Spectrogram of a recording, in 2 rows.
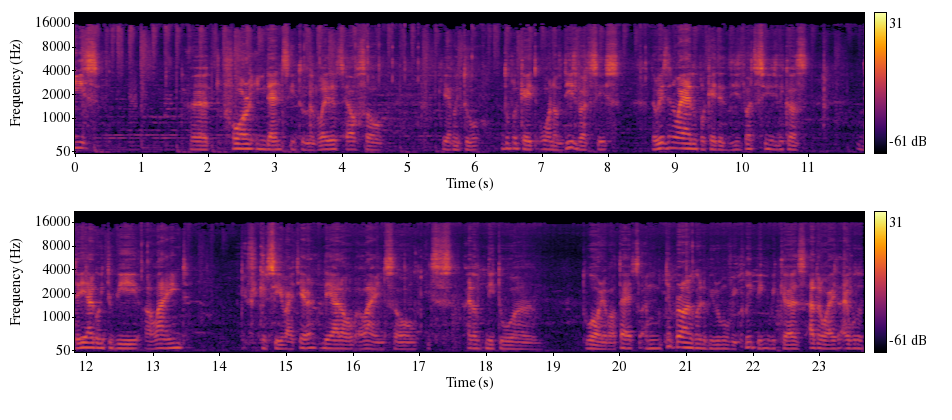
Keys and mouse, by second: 6.0-7.7 middle drag, 7.7 shift+d, 12.0 g, 14.4 KP_1, 17.0 KP_7, 21.2-22.9 drag, 23.3 g.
